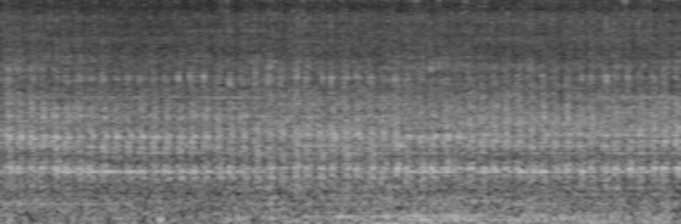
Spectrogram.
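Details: Toyota Rush petrol engine idling with a fast, rough whirring chatter from a worn water pump bearing; the drive belt was removed and each pulley spun by hand to find the parts to replace.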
